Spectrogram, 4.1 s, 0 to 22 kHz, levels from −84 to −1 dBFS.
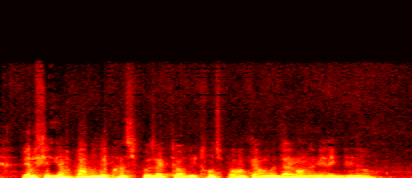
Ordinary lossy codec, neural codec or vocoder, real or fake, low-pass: AAC, 48 kbps; codec, 44.1 kHz, 2.6 kbps, SNAC; fake; 14.4 kHz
